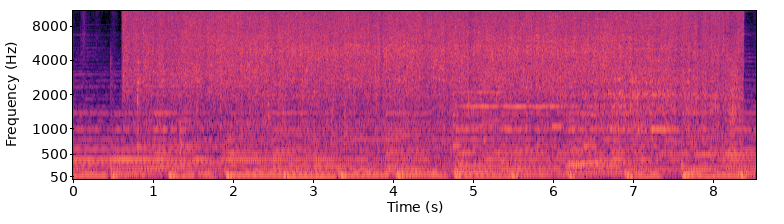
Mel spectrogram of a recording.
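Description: Sliced pork and Chinese sausage sizzling hard as they are stir-fried in a hot wok. The sizzle starts about half a second in and cuts off suddenly near the end.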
